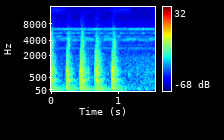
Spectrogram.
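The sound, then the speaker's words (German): Four knocks on a door in the middle of the night, evenly spaced, sharp and hollow, each with a short decay. They sound alone against a quiet background. “Ich klopfe mal.”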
